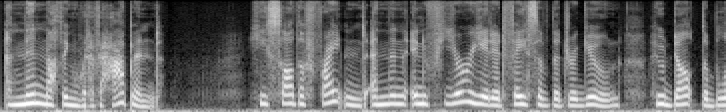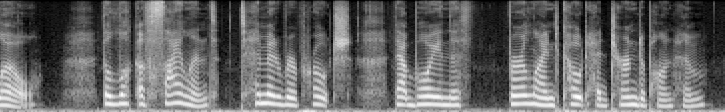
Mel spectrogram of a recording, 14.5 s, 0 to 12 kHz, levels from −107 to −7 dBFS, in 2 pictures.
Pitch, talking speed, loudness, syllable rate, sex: 225 Hz, 155 wpm, -17 LUFS, 4.6 syllables/s, female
